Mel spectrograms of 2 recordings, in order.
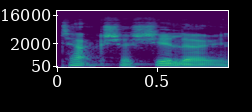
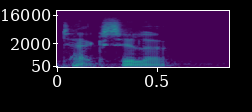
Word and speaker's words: Taxila: Taxila is actually pronounced Takshashila in Sanskrit, but I'm going to go with the modern pronunciation, Taxila.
